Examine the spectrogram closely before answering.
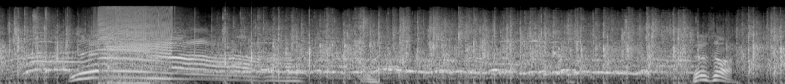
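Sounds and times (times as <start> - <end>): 
audience doing marine corps style clap: 0.0 - 7.8
people shouting: 0.2 - 6.4
speech: 0.7 - 1.4, 6.9 - 7.4.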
